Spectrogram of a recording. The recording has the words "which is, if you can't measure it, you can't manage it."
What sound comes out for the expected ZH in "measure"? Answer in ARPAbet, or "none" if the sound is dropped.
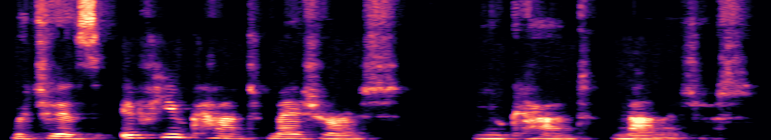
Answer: ZH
